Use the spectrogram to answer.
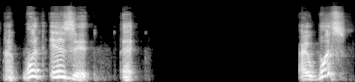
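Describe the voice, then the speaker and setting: Host, male, Camden accent, halting reflective storyteller with a lively, slightly high voice. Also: husky, rough recording. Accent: Camden, New Jersey. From Camden, New Jersey. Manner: halting, repeats words, searching aloud.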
